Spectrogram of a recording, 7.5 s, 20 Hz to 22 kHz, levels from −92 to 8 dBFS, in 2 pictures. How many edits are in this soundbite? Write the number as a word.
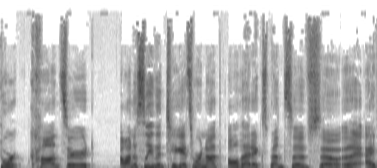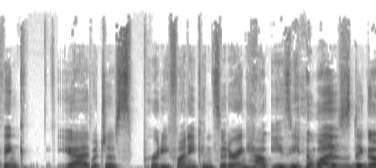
one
